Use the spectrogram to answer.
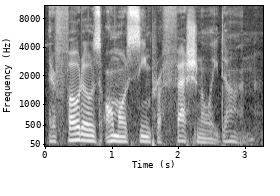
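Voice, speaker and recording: A man's voice: medium pitch, unhurried, a little mellow. A man narrating a first-person story expressively, acting out the storyteller's reactions as he goes. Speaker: author narrating own horror story.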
